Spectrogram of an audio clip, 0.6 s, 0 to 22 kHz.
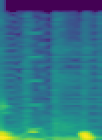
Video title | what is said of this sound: Room Tour Pico Bay Sands Hotel 2025 #roomtour #hotel | bakit pag kinatok mo, hollow siya na ganun?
